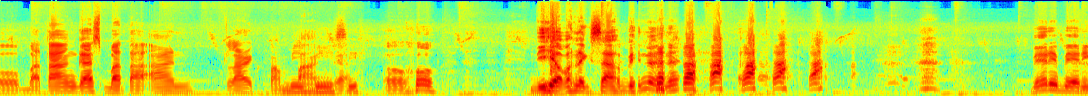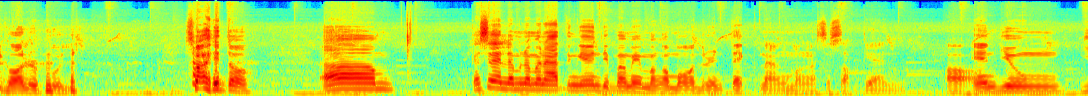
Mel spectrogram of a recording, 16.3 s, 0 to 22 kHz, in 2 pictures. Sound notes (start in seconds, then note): 4.8 laughs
